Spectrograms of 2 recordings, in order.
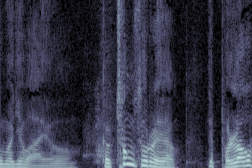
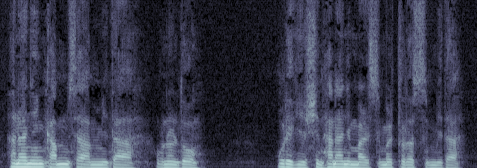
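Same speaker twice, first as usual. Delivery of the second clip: lower, earnest prayer voice; 3 semitones lower than usual. Acted. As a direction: pray sincerely for the congregation. Leads a prayer. (간절한 기도 목소리)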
